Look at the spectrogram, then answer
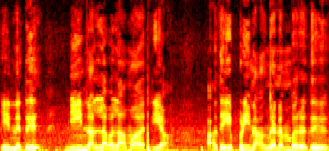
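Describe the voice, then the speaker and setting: Over clear background noise, a man performs a cartoonish character voice at medium pitch and a moderate pace. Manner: mocking, menacing.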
